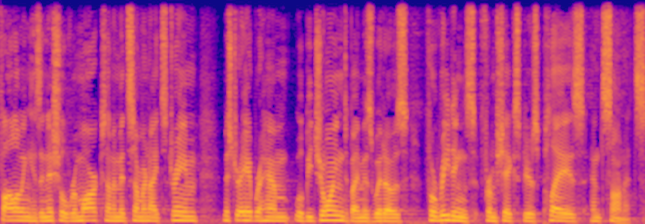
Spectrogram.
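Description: A man speaks in a plain, everyday voice with a fairly high pitch. His pace is fairly quick, his intonation fairly even, and the background is quiet. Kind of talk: formal stage introduction. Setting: stage with live audience. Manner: formal, polished.

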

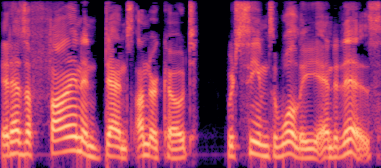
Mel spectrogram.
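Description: An ordinary speaking voice from a man, fairly high in pitch with ordinary pitch variation and a fairly slow pace, in a dry, close sound with no echo. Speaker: audiobook narrator. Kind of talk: audiobook narration, reading a how-to book aloud. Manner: formal; even and instructive.

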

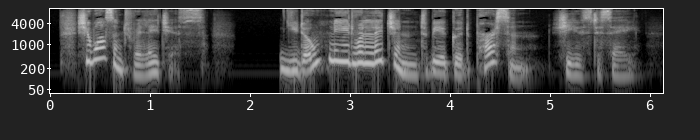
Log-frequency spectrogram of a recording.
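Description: This woman has an Irish accent and a fairly low voice that swings very widely in pitch. The background is quiet. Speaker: audiobook narrator. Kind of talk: dramatic first-person audiobook narration of a thriller. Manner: slow, hushed, mournful and wistful; measured, expressive, reflective with grief.

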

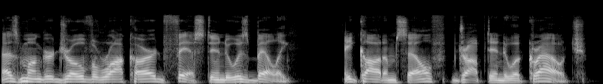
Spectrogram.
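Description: There's a natural reading voice here, with ordinary pitch variation and a quiet background.

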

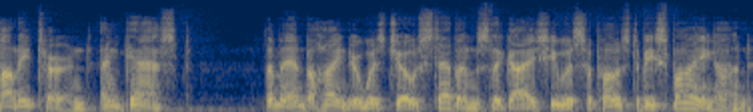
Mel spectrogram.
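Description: The intonation here is lively. It is plain reading aloud.

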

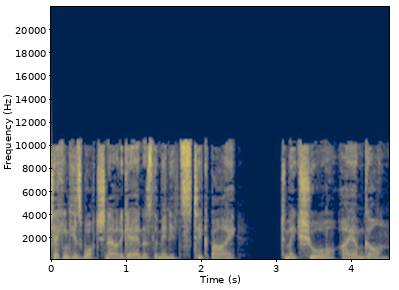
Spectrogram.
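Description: A man's dramatic, sinister, somewhat breathy delivery with lively intonation at a moderate pace against a quiet background. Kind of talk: audiobook narration of a novel, first-person and third-person scenes read aloud.

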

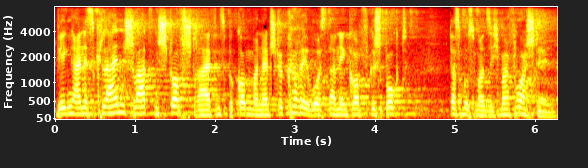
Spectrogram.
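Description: The tone is playful, at a moderate pace with ordinary pitch variation and very even loudness. Noticeable background noise is present. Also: man, fairly high pitch for a man. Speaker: author and live reader. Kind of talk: stand-up comedy reading. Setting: stage with audience. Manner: playful storytelling with punchlines.

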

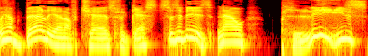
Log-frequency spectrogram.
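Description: A man performs a put-on character voice with high pitch, big pitch swings and a slightly husky edge. He keeps a moderate pace on a very clean recording with a silent background.

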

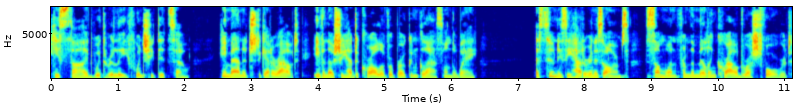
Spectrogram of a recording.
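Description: This woman's voice is very deep and low, with a dark, mellow tone and ordinary pitch variation. She speaks at a fairly quick pace in a dry, close sound with no echo and a quiet background. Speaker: audiobook narrator. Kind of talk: dramatic audiobook narration of a thriller rescue scene. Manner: tense, urgent pacing through the car-wreck action; shifts into character voices for dialogue.

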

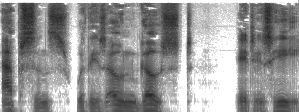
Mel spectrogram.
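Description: Over a quiet background, a man with a normal speaking voice talks with lively intonation in a dry, close sound with no echo. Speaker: audiobook narrator. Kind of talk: dramatic gothic audiobook narration, reading literary prose aloud. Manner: slow, measured and brooding, savouring ornate phrases; theatrical, ominous storytelling tone.

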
